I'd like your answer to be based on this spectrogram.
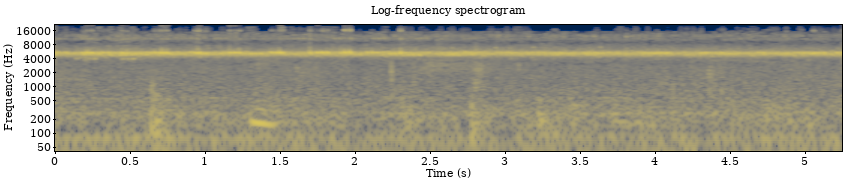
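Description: Steady high-pitched chirring from crickets on a cricket farm fills the clip continuously, a dense insect drone with faint low rustling underneath.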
